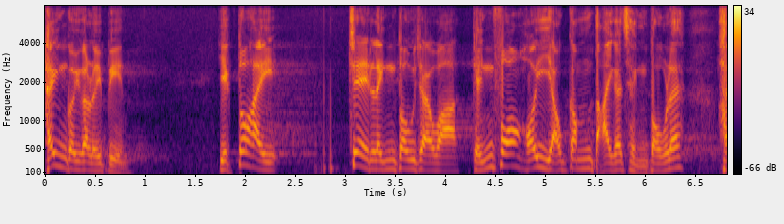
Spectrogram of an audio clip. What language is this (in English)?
Cantonese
